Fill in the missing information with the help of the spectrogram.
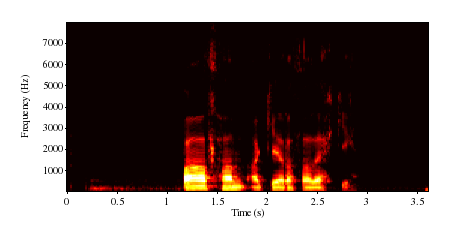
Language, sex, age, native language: Icelandic, male, 40-49, Icelandic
